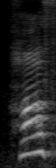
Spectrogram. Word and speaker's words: half: අපි half කියන්නේ නැහැනේ. half කියලා කියන්නේ. එතකොට L තමයි silent letter එක. Next word is hour.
